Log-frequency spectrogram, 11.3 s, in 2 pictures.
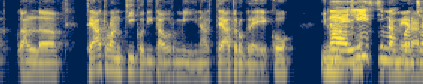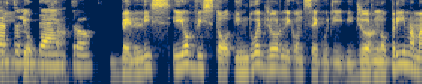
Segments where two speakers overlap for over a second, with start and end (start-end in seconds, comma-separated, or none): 4.3-6.6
